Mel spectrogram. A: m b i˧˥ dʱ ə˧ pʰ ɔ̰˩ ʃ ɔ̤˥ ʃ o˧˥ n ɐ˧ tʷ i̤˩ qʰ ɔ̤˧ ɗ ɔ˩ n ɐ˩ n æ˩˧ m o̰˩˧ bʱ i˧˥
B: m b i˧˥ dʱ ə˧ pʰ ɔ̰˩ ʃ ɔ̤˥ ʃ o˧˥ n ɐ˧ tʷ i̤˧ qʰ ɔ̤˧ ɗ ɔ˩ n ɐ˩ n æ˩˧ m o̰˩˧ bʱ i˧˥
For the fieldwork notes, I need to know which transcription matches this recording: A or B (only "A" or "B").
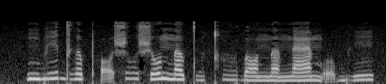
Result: A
